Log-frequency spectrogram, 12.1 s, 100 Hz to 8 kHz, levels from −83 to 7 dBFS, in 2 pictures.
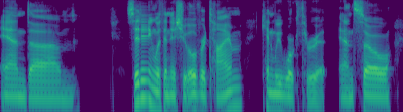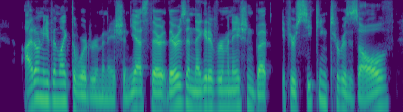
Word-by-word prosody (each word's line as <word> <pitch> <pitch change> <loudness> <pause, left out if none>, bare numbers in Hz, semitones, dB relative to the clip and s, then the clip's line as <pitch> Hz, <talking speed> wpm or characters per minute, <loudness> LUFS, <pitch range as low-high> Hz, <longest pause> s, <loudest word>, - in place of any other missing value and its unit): and, 90 -2 -1
um 85 -1 -3 0.8
sitting 160 -2 +3
with 110 -2 -1
an 95 - -1
issue 95 -1 +3
over 100 -2 +1
time 115 +9 -2 0.3
can 105 - -3
we 105 - -2
work 95 -2 -3
through - - -5
it. - - -5 0.2
And 90 0 -4
so, 90 -1 +3 0.6
I - - +4
don't 170 -1 +1
even 160 0 -1
like 160 -1 0
the - - -2
word 100 -3 -2
rumination. 85 -1 -4
Yes. 115 0 +3
There 110 - +3
there 115 - +4
is 145 0 +2
a 135 - +2
negative 120 +1 +1
rumination, 120 0 -1
but 105 0 0 0.2
if - - -9
you're 115 - +1
seeking 145 - +1
to - - -2
resolve 120 - +1
110 Hz, 175 wpm, -23 LUFS, 90-125 Hz, 0.8 s, I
